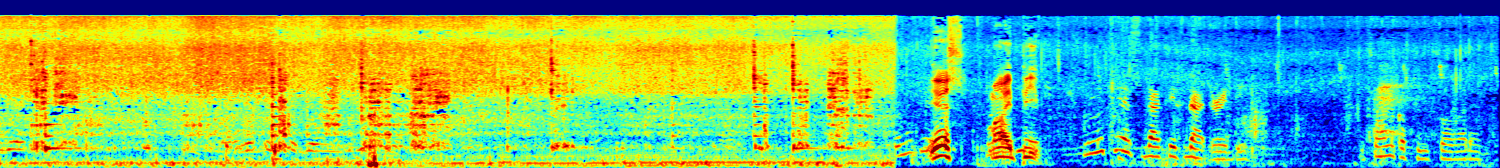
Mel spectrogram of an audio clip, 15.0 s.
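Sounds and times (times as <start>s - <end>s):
utensil scraping a pot: 0.0s - 9.0s
food sizzling in a pot: 0.0s - 15.0s.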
